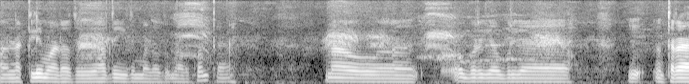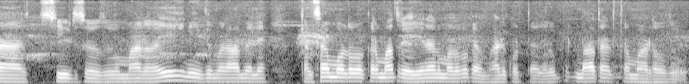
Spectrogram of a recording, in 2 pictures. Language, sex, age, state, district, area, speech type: Kannada, male, 30-45, Karnataka, Koppal, rural, spontaneous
